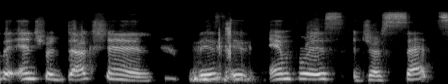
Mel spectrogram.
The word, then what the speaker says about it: Joshett: This is Empress Joshett. Am I pronouncing it correctly? yep, it's Joshett.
